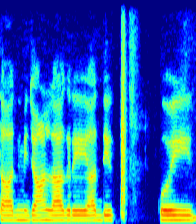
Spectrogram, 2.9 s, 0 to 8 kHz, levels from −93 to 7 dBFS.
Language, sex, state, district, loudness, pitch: Rajasthani, female, Rajasthan, Churu, -18 LUFS, 170 Hz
